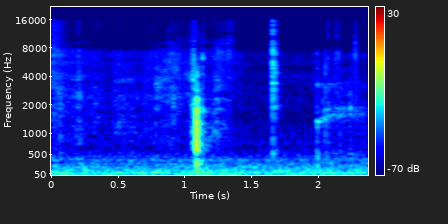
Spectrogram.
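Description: A playing card laid down on a tabletop: one sharp tap about a second in, then a fainter click about half a second later.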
